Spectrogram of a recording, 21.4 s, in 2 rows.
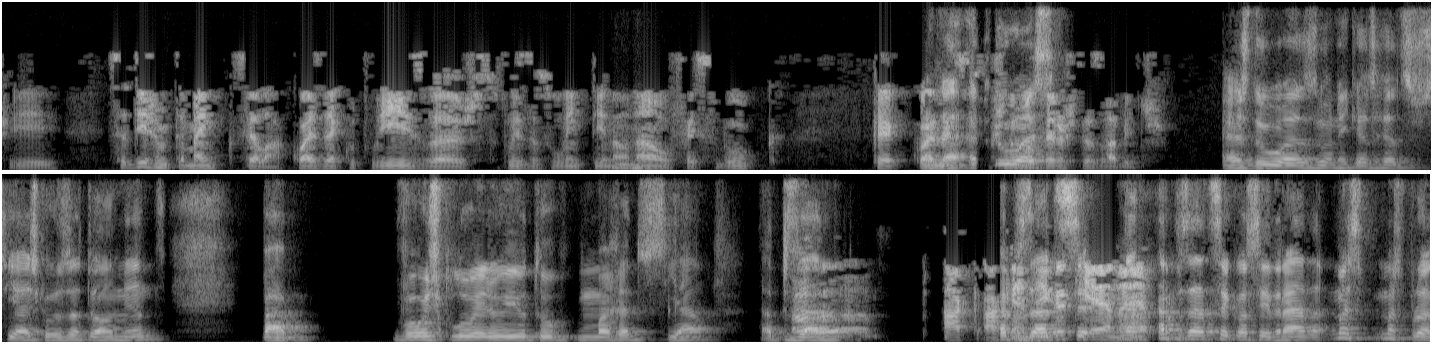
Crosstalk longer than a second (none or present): present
